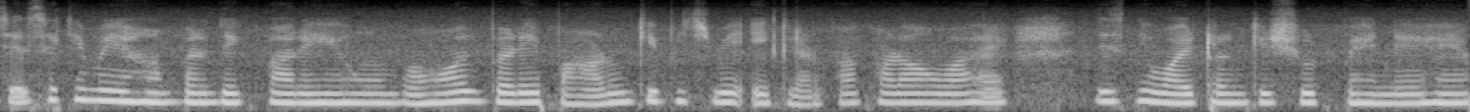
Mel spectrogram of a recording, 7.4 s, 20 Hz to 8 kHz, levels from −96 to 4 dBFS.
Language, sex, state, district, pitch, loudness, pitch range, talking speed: Hindi, female, Uttar Pradesh, Budaun, 195 Hz, -19 LUFS, 190-210 Hz, 220 wpm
